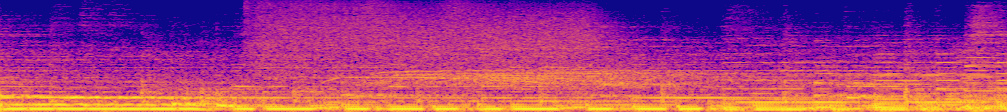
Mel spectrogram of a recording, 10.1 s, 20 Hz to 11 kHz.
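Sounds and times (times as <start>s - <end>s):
heavy pulsing bass line: 0.0s - 10.0s
live band playing instrumental: 0.0s - 10.0s.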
